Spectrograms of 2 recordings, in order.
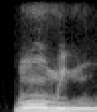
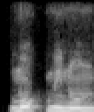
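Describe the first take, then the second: First: مومنون with a long unbroken first vowel; hamza turned to waw. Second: مؤمنون with a short first vowel cut by a glottal stop; hamza pronounced. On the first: Teacher showing students the changed word, long waw. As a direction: stretch the start of مومنون smoothly, no catch. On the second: Teacher showing students the original word, hamza pronounced. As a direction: catch the throat in مؤمنون after the first vowel. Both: Shown as a demonstration. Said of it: "مؤمنون سے مومنون بن گیا".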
